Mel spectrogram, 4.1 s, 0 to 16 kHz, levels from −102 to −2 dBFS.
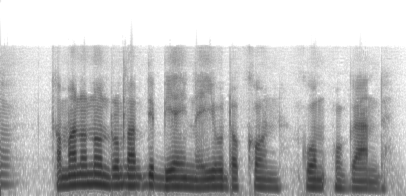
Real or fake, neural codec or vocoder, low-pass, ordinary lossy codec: fake; codec, 16 kHz, about 1 kbps, DyCAST, with the encoder's durations; 7.2 kHz; AAC, 48 kbps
